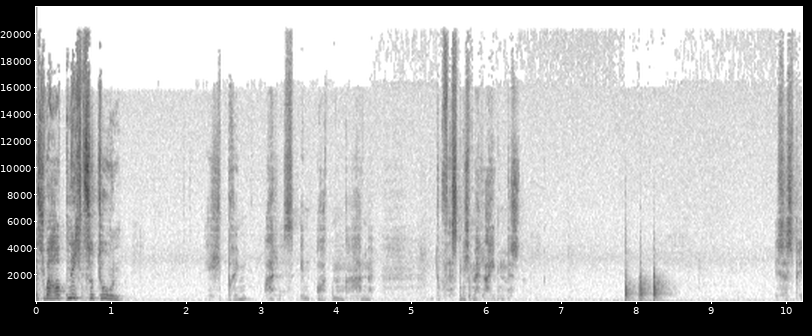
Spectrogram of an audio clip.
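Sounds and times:
speech: 0.0 - 1.3, 2.3 - 4.6, 5.3 - 6.5, 9.8 - 10.1
sharp knocks on a door: 7.8 - 8.6.

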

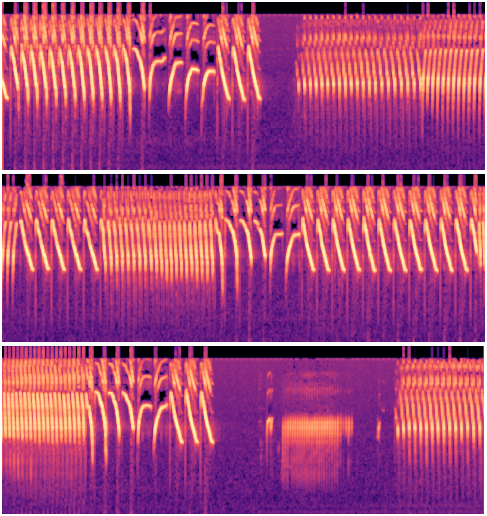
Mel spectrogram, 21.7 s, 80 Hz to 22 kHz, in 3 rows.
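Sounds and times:
domestic canary singing: 0.0 - 17.7, 18.4 - 21.7.

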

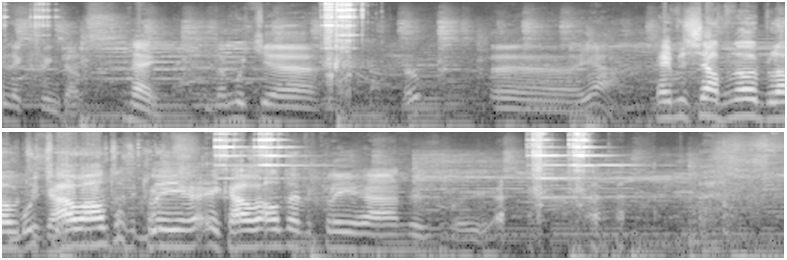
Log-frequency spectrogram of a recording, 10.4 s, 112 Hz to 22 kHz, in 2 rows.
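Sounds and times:
bell ringing: 0.0 - 0.4, 2.1 - 2.5, 6.1 - 7.8, 8.7 - 10.0
speech: 0.0 - 9.4.

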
